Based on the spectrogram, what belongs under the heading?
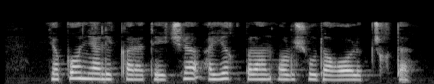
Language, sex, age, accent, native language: Uzbek, female, 18-24, Buxoro, Uzbek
